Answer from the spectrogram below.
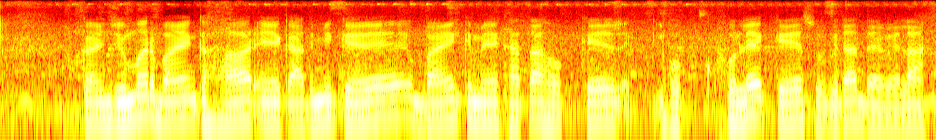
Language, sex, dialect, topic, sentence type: Bhojpuri, male, Southern / Standard, banking, statement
